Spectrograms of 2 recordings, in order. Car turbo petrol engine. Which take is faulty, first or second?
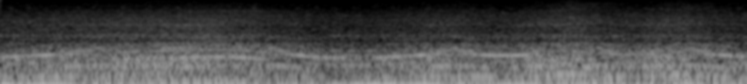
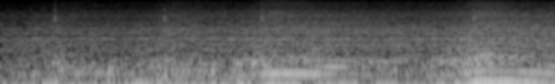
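first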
